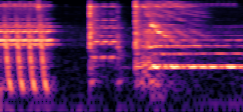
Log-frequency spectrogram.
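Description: Electronic sound effects from a pachislot machine. A rapid run of falling chirps cuts off about half a second in, followed by a short blip. About a second and a half in comes a sudden electronic hit that leaves a steady held tone.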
